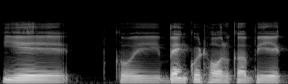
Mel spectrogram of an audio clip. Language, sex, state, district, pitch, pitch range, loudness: Hindi, male, Chandigarh, Chandigarh, 100 Hz, 100-105 Hz, -17 LUFS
